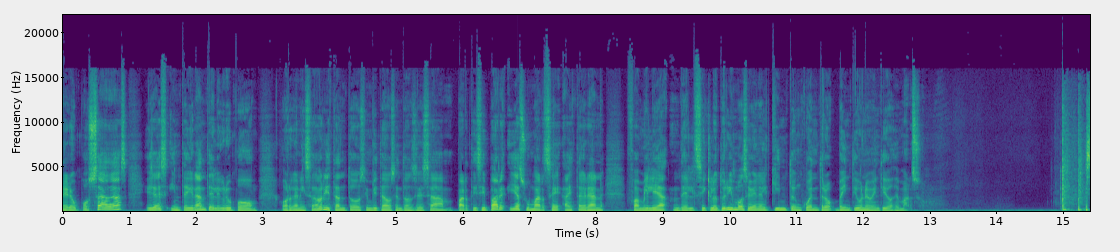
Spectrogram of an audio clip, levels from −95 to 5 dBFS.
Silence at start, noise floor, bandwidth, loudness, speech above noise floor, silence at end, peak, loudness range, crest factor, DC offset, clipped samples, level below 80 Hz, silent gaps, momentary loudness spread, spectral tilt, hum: 0 s; -44 dBFS; 18 kHz; -18 LUFS; 27 dB; 0 s; 0 dBFS; 5 LU; 18 dB; under 0.1%; under 0.1%; -60 dBFS; none; 7 LU; -5 dB/octave; none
